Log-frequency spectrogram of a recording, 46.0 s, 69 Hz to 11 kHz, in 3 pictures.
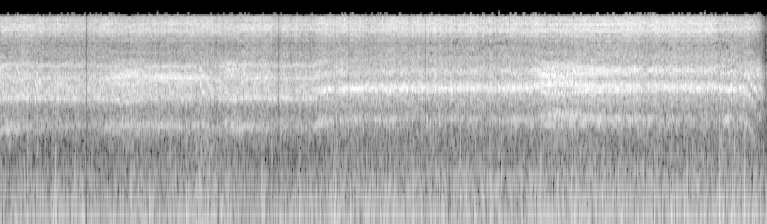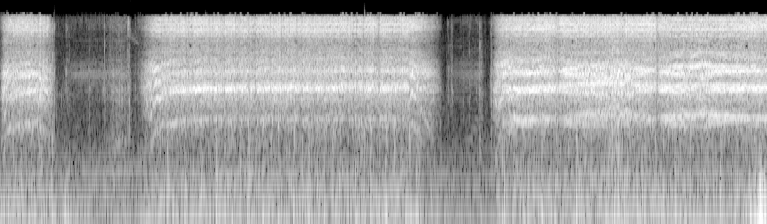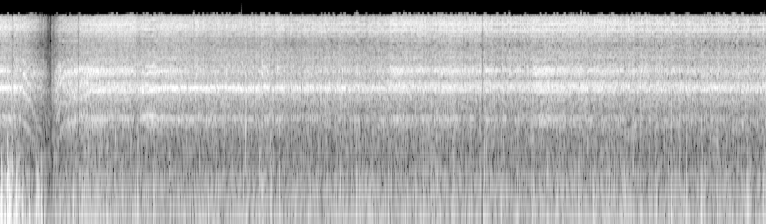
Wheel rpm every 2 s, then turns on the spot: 160, 160, 160, 180, 200, 190, 200, 140, 30, 140, 200, 160, 50, 200, 200, 140, 160, 200, 200, 200, 200, 200, 200.
14-18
